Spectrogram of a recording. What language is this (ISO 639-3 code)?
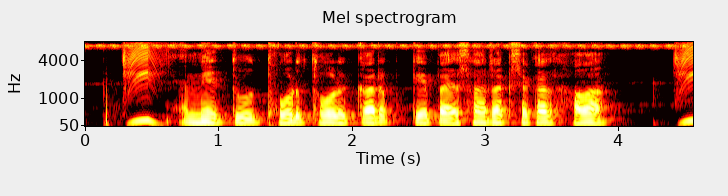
bho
